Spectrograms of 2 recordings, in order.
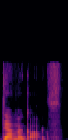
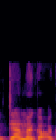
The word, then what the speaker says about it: demagogue: behind other words and when you see a word ending in agog often ending with a u e so a go is how you pronounce it it just means leader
